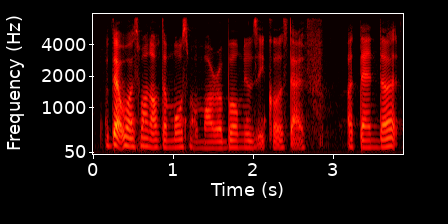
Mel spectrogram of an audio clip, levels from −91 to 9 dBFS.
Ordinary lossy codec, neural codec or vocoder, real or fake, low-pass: none; none; real; 7.2 kHz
